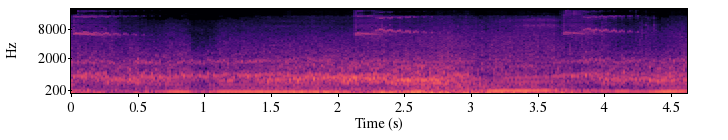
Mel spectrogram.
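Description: A front-wheel-drive car slides with its back end swinging around in Need for Speed Underground 2, tires squealing in long sustained skids over a loud engine drone.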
